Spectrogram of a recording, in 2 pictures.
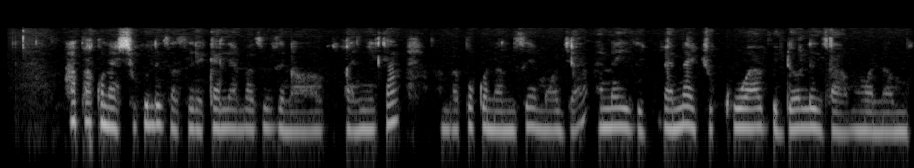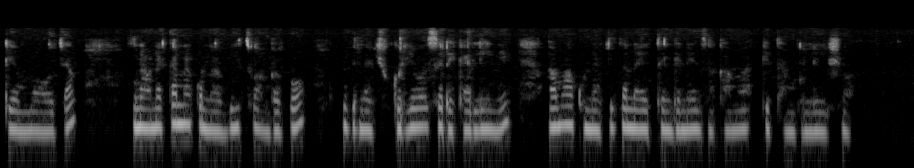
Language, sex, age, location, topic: Swahili, female, 25-35, Nakuru, government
